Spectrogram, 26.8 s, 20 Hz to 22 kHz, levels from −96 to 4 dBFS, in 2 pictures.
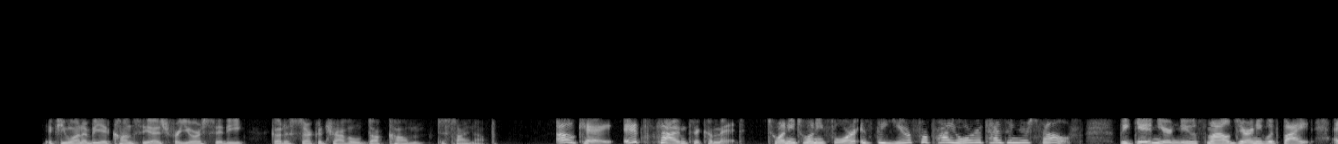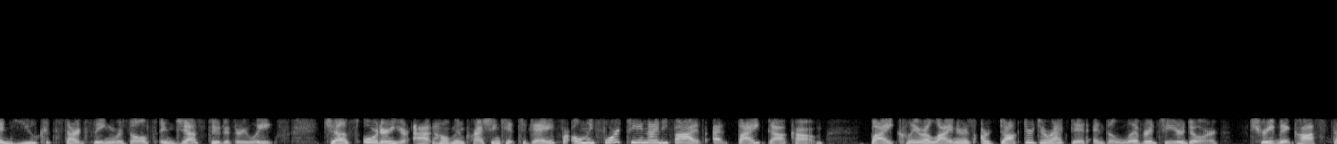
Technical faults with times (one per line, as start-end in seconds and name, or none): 0.00-26.75 AMR narrowband mobile codec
